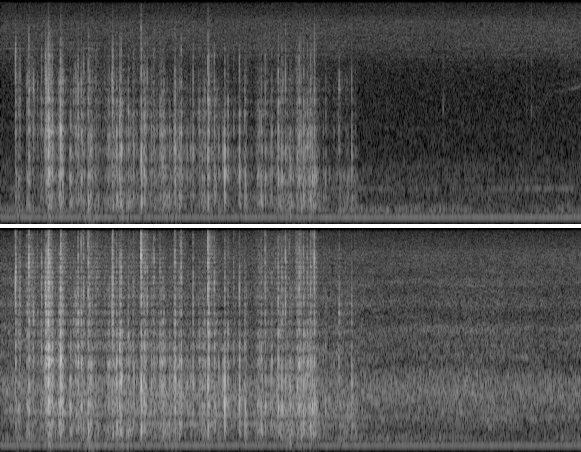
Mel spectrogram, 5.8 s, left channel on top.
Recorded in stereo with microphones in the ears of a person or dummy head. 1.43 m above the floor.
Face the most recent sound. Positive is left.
turn(degrees=-80)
